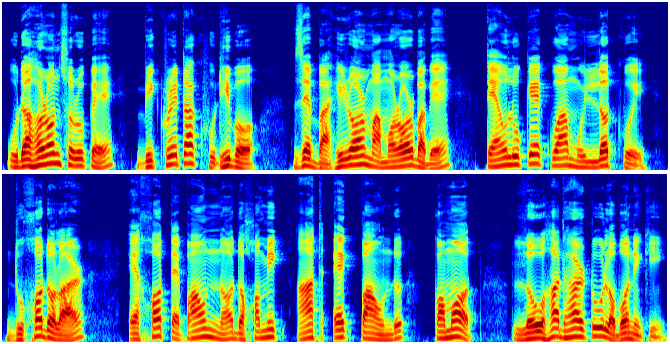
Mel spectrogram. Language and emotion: Assamese, neutral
